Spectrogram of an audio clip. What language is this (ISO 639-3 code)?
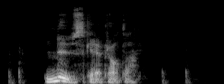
swe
